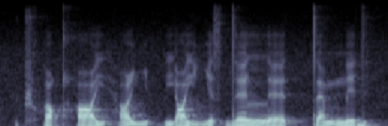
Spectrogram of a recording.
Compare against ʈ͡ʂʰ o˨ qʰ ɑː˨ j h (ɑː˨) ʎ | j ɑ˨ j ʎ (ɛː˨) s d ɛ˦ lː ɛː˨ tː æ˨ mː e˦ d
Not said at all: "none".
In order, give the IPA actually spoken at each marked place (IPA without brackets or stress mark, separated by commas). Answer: ɑ˨, ɛ˨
